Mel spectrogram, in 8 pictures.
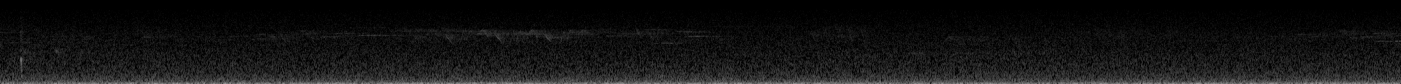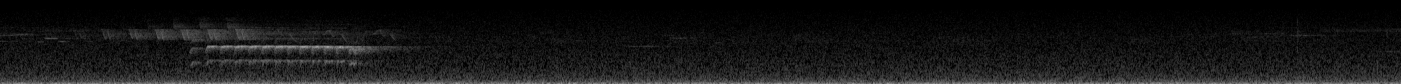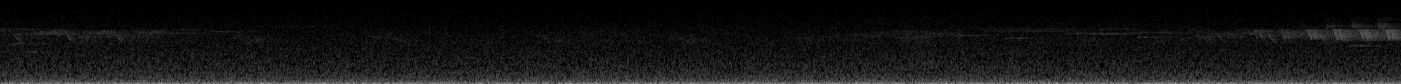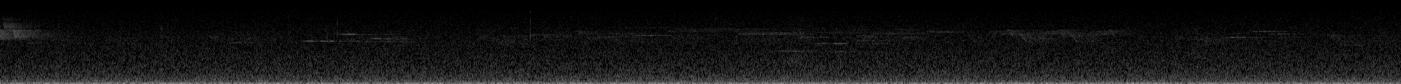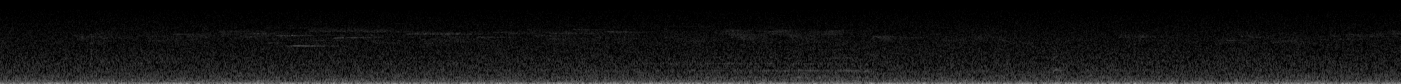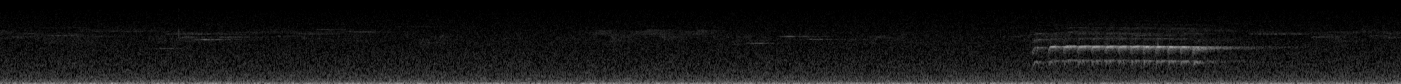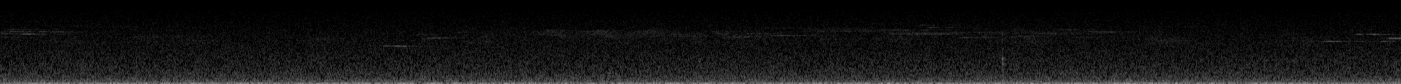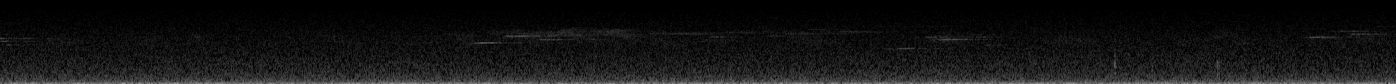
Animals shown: Common Yellowthroat (Geothlypis trichas), Hermit Thrush (Catharus guttatus), Pileated Woodpecker (Dryocopus pileatus), Ovenbird (Seiurus aurocapilla), Winter Wren (Troglodytes hiemalis), Red-eyed Vireo (Vireo olivaceus)

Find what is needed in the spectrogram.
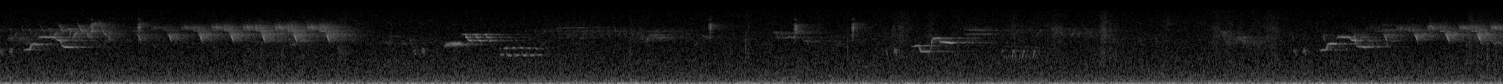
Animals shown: Ovenbird (Seiurus aurocapilla), Chestnut-sided Warbler (Setophaga pensylvanica), unidentified call, Wood Thrush (Hylocichla mustelina), Pine Warbler (Setophaga pinus), Red-eyed Vireo (Vireo olivaceus)

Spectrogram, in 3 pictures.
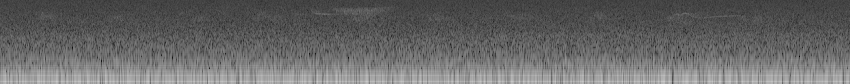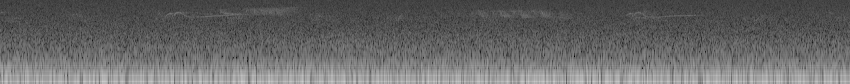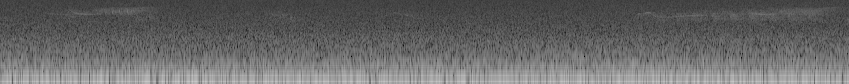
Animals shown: Eastern Wood-Pewee (Contopus virens), Ovenbird (Seiurus aurocapilla), Red-eyed Vireo (Vireo olivaceus), Black-throated Blue Warbler (Setophaga caerulescens)

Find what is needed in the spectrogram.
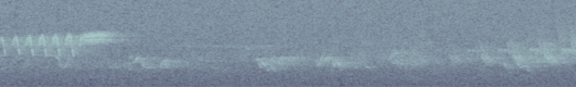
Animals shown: Red-eyed Vireo (Vireo olivaceus), Ovenbird (Seiurus aurocapilla), Black-throated Blue Warbler (Setophaga caerulescens)

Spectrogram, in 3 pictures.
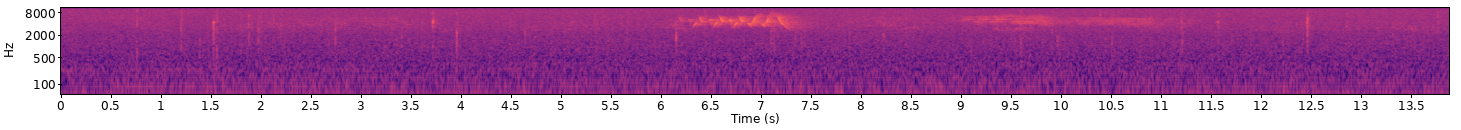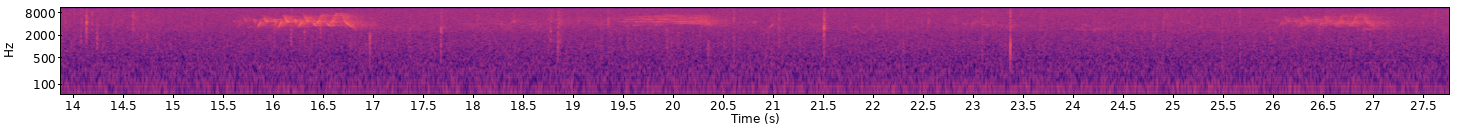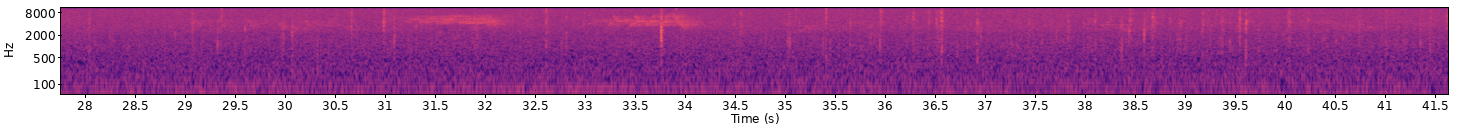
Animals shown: Chestnut-sided Warbler (Setophaga pensylvanica), Mourning Warbler (Geothlypis philadelphia)

